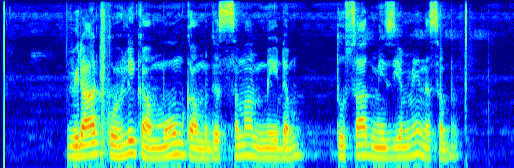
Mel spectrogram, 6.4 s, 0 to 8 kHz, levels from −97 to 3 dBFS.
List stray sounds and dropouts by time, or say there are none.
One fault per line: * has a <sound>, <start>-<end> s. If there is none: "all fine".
all fine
